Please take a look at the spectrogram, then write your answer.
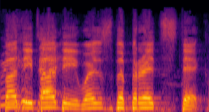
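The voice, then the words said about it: Put-on Armenian accent. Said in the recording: “it hurts a little more coming from an Armenian accent”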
